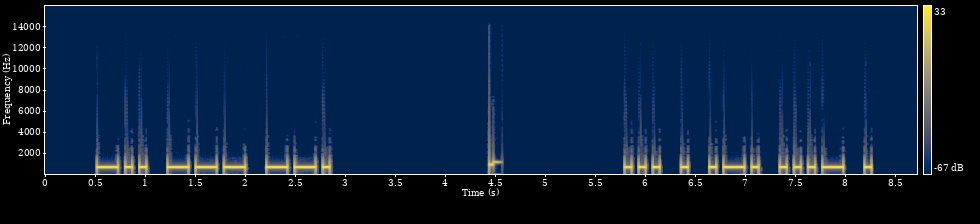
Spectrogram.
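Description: Morse code for a common English word, sent at 17 words per minute as a steady mid-pitched tone keyed into short and long beeps, in two bursts separated by a pause with a single click between them; no voices.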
